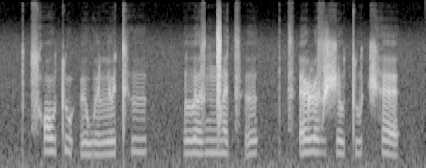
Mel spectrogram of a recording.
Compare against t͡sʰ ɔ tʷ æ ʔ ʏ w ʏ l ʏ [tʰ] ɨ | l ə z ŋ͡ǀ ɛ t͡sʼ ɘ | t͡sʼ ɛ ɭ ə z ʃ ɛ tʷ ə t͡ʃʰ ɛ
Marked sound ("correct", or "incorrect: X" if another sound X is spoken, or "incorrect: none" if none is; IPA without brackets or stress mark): correct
